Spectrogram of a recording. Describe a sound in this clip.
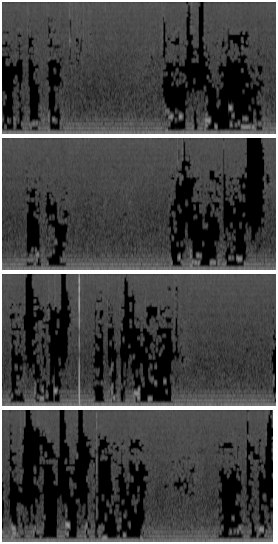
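A man reads aloud calmly through a microphone in a large echoing hall.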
